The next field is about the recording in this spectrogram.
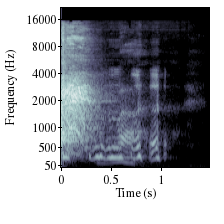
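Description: A single loud sneeze bursts out with a sharp hissing explosion, then trails off into a short voiced tail before falling silent.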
